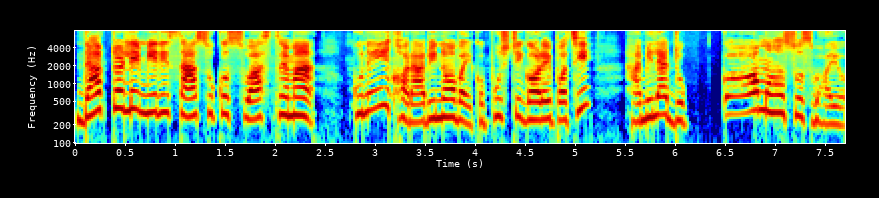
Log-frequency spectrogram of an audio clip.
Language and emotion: Nepali, happy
